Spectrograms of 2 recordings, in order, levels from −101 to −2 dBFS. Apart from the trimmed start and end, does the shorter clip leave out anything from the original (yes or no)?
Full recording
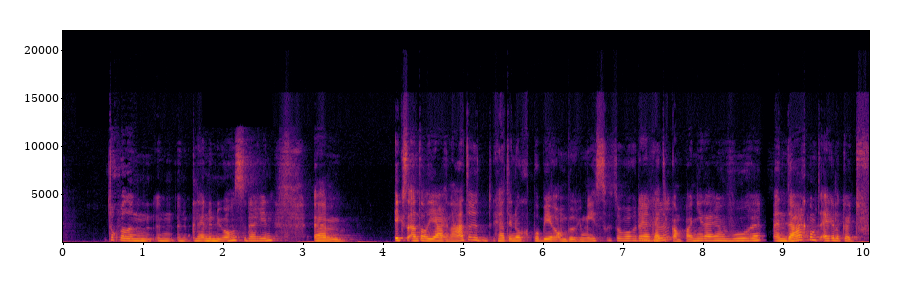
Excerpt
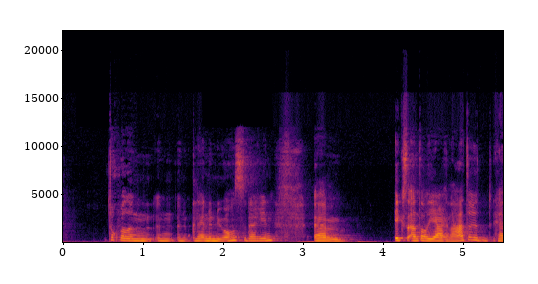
no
